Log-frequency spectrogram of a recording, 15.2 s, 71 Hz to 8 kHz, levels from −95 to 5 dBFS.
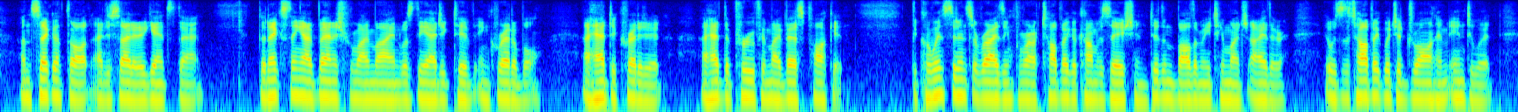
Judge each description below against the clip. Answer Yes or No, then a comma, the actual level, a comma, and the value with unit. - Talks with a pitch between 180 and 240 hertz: No, low, 125 Hz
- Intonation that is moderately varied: No, narrow, 1.7 semitones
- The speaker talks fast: Yes, fast, 220 wpm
